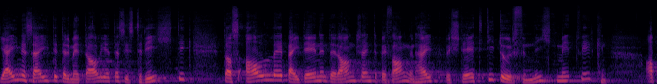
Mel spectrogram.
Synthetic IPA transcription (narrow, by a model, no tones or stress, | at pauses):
iːaɪnəzaɪtədeːɾmedɑljəd̥ɑsɪstʁɪçtɪɡ | d̥ɑsʔɑləbaɪdeːnəndeːɾɑnʃaɪndɛb̥efɑŋənɦaɪtb̥əʃteːtd̥iːd̥ʏɾfənnɪçtmɪtv̥ɪɾkʰən̩ | ʔɑ̰ːb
